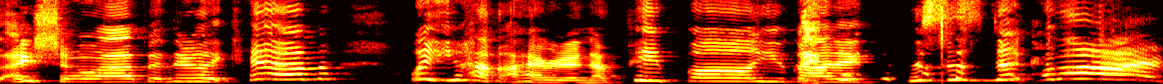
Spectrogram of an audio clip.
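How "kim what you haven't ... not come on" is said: high, pitched-up yell. Retelling friends working in the store greeting a late arrival: imitating friends yelling. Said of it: "they're, like, yelling at me".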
